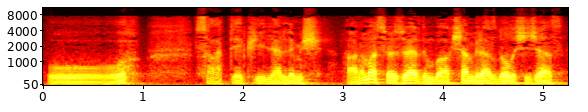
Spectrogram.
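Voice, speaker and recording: A helpful, plain-spoken carpenter friend in a radio drama. His voice is fairly low, dark and husky. He comes across as amiable. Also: steady tone, normal speed. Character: friendly married carpenter, the hero's helpful mate. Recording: dull lo-fi radio recording.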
